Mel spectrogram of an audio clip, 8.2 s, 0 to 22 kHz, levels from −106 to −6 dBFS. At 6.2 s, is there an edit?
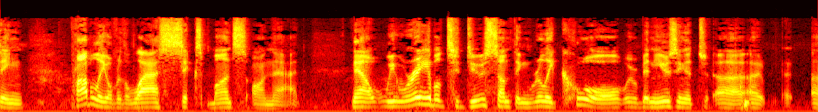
no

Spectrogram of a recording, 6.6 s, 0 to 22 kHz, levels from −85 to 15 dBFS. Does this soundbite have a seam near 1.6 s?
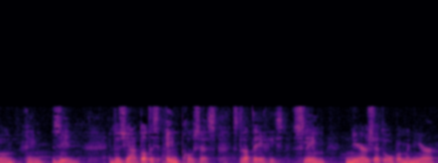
yes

